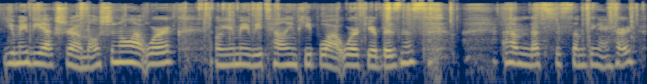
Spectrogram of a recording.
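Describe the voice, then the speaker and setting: A woman's voice: mid-range voice, warm tone, a little hiss or hum. A young adult woman doing a casual tarot reading, chatty and reassuring, with lots of loose fillers as she talks to viewers. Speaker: tarot reader.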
